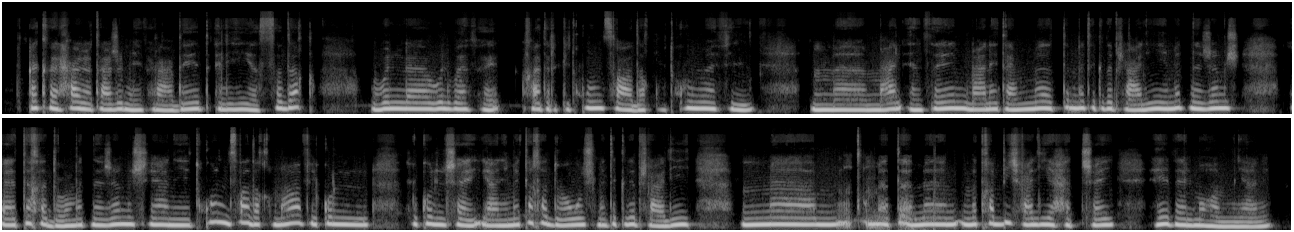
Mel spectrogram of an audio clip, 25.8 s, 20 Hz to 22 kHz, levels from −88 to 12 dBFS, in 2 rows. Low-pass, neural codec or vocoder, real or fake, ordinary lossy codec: 14.4 kHz; autoencoder, 48 kHz, 128 numbers a frame, DAC-VAE, trained on Japanese speech; fake; Opus, 16 kbps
